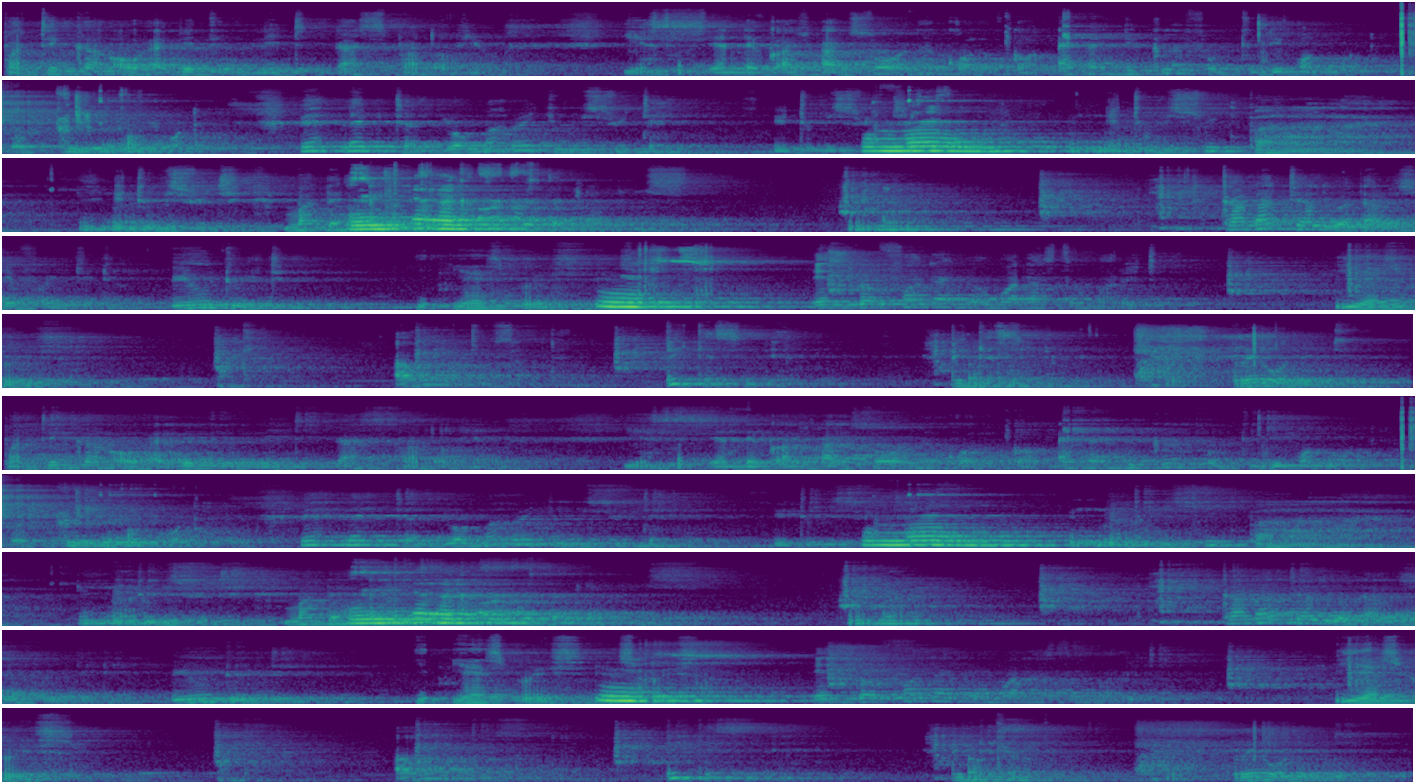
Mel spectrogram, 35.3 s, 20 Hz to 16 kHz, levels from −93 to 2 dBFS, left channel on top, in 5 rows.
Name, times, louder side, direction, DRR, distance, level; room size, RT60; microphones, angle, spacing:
voice 1, 0.0-2.4 3.1-6.7 7.1-8.0 8.4-10.4 10.9-11.3 12.8-14.0 14.8-17.1 17.4-17.5 20.2-21.5 22.0-22.5 25.2-26.4 26.7-26.9 30.2-30.5 31.6-31.9 33.0-33.4 34.4-34.8, left 1 dB, 55° left, 5 dB, 2.6 m, -45 dB
voice 2, 7.4-7.8 12.4-12.8 14.5-14.9 18.4-18.6 23.3-24.7 27.9-28.7 28.9-29.1 33.1-33.4, right 1 dB, 40° right, 8 dB, 1.3 m, -44 dB
voice 3, 11.4-12.1 15.9-16.6 24.2-24.7 33.9-34.4, left 2 dB, 90° left, 8 dB, 1.8 m, -30 dB
voice 4, 19.3-20.0 25.3-25.4 27.3-28.0 29.3-29.5 31.3-31.6 32.9-33.0, left 1 dB, 5° left, -2 dB, 4.8 m, -53 dB
23.5 x 16.5 x 9.8 m, 2.2 s
head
